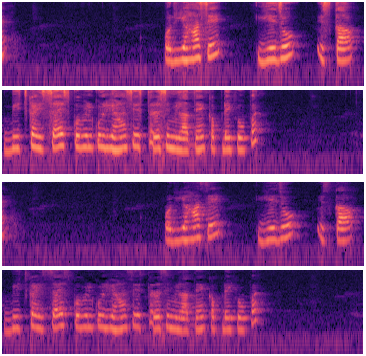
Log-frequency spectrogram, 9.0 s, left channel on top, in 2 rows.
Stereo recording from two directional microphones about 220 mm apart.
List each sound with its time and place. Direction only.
2.0 s a woman's voice: 40° left (ahead or behind)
